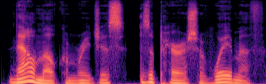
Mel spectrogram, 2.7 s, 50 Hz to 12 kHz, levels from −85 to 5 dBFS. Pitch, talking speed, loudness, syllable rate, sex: 110 Hz, 180 wpm, -18 LUFS, 5.5 syllables/s, male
